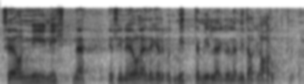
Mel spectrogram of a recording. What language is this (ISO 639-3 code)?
est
